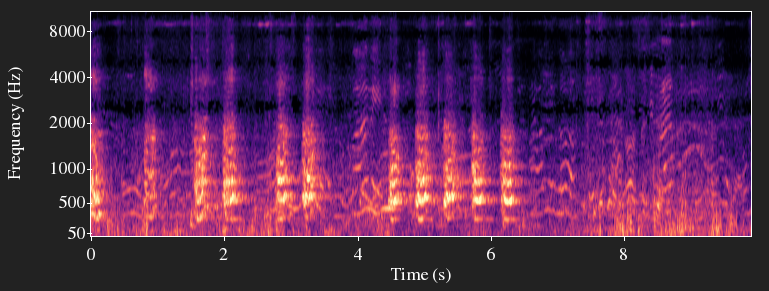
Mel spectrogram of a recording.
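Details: A sea lion at the Brookfield Zoo in Chicago barks in a rapid series of hoarse, honking calls, about two each second.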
